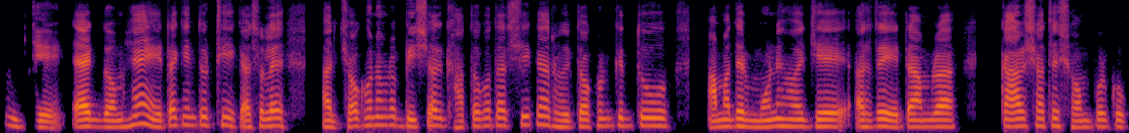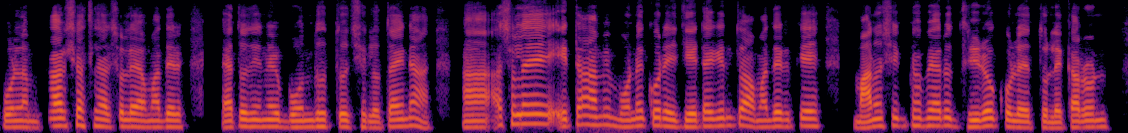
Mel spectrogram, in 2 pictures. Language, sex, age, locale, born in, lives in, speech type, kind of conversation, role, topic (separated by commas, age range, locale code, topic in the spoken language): Bengali, male, 20-24, bn-BD, Bangladesh, Bangladesh, conversation, unstructured, none, তোমার কি কখনও সম্পর্কের মধ্যে বিশ্বাস হারানোর ভয় হয়েছে?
